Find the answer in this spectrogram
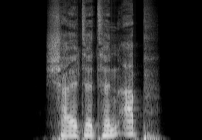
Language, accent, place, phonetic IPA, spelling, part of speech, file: German, Germany, Berlin, [ˌʃaltətn̩ ˈap], schalteten ab, verb, De-schalteten ab.ogg
- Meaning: inflection of abschalten: 1. first/third-person plural preterite 2. first/third-person plural subjunctive II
